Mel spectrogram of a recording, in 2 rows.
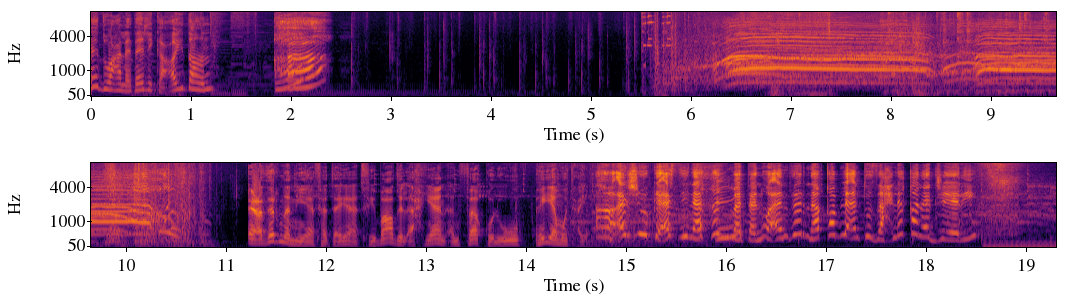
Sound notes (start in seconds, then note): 5.7 wind blowing; 5.9 screaming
